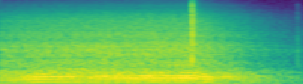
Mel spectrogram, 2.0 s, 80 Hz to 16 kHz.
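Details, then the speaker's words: Black & Decker CM1640 electric mower after fixing worn, bent starter lever parts: steady, even motor hum with clean tone, then spins down smoothly after release; motor runs normally. "other than that you can hear that it actually works"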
